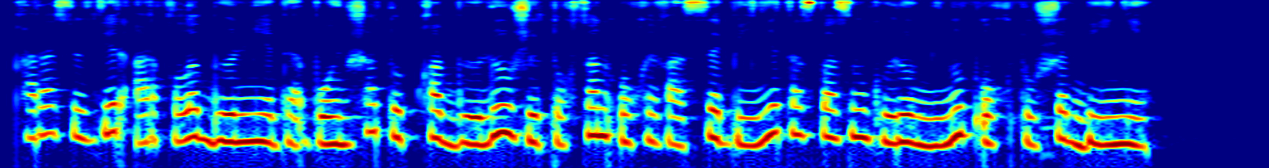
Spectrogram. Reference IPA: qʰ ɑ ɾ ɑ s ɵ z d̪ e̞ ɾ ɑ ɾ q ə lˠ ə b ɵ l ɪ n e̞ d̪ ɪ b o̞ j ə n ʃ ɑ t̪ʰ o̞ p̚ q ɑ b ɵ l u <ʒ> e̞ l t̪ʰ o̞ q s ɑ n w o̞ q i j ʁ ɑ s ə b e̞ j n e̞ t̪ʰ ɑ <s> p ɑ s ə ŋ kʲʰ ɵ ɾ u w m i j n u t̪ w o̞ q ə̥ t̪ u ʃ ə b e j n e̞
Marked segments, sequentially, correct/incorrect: correct, correct

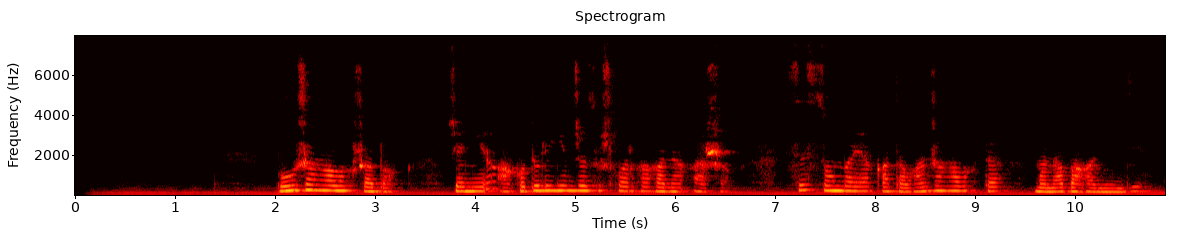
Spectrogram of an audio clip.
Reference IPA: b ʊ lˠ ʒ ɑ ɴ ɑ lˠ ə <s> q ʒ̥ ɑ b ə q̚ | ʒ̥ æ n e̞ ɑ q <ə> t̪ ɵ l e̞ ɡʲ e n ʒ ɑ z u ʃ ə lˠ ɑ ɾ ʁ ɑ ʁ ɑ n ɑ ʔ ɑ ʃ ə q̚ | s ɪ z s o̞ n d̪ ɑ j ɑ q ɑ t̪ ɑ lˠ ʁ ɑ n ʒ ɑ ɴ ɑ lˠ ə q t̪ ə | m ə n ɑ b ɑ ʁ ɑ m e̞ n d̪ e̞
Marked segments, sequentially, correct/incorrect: incorrect: none, correct

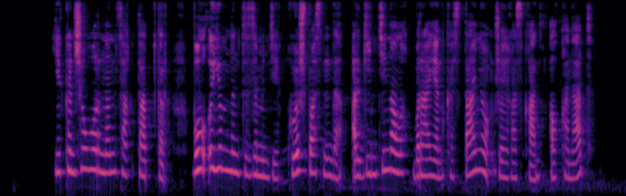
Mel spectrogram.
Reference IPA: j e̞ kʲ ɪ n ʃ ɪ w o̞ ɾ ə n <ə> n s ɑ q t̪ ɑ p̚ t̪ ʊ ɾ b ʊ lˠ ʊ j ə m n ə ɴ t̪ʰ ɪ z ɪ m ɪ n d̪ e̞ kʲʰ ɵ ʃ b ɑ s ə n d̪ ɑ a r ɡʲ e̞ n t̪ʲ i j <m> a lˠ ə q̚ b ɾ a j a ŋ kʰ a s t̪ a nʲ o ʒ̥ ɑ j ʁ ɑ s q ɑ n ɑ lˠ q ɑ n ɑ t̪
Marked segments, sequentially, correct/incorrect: correct, incorrect: n

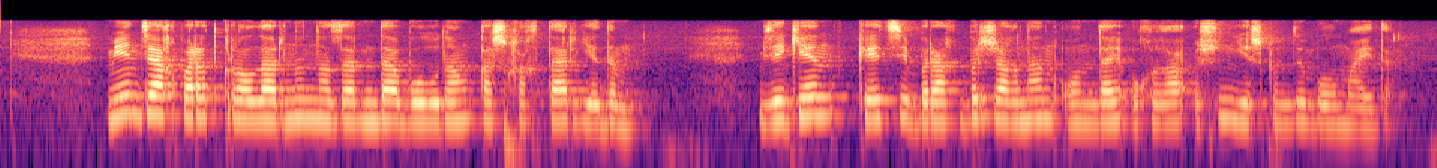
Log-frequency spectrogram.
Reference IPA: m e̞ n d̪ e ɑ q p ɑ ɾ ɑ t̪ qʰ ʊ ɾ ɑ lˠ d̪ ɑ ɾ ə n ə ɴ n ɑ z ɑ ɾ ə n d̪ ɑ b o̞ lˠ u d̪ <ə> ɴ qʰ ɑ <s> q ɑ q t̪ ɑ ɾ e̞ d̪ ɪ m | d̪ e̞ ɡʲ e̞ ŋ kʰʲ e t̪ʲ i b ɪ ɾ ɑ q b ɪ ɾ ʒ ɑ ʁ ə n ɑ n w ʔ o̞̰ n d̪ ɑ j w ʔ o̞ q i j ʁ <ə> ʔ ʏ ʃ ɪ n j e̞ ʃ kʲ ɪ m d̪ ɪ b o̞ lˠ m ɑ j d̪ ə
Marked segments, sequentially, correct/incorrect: incorrect: ɑ, incorrect: ʃ, incorrect: ɑ

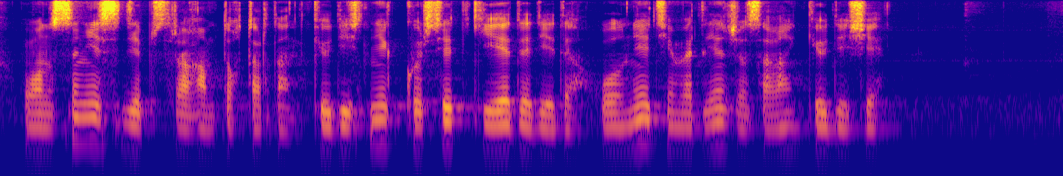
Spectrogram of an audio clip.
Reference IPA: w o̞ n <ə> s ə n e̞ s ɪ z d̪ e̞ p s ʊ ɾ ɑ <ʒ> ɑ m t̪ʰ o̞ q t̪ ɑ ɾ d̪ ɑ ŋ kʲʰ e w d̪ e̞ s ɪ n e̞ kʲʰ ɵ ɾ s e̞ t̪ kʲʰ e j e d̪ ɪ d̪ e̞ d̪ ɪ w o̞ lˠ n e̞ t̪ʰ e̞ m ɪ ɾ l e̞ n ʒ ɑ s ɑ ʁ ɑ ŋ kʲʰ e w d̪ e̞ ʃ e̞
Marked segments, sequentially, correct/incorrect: correct, incorrect: ʁ

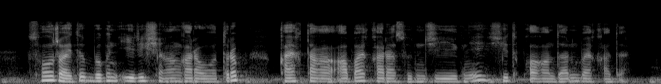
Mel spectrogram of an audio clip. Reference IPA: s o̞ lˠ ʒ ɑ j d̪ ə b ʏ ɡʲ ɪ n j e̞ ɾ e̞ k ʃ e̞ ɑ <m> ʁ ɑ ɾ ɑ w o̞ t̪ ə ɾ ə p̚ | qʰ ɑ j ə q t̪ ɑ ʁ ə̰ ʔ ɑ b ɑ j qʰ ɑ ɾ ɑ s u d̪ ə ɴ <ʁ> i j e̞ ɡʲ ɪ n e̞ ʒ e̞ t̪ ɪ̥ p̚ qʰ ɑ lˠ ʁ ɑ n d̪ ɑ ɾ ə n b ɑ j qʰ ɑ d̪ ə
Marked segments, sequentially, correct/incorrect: incorrect: ɴ, incorrect: ʒ

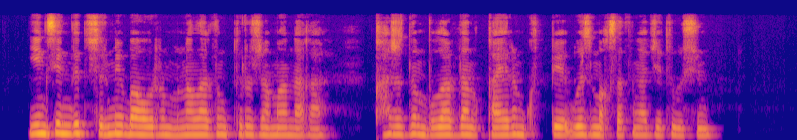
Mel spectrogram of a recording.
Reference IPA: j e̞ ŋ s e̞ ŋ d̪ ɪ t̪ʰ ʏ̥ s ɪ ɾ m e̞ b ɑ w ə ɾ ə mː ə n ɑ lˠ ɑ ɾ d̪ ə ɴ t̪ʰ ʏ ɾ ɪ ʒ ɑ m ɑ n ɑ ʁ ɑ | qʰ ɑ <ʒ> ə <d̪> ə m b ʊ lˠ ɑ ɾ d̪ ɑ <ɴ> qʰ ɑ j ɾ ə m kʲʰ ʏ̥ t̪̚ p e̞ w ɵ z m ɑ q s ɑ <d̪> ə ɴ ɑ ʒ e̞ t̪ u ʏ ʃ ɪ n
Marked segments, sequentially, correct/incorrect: correct, correct, correct, incorrect: t̪

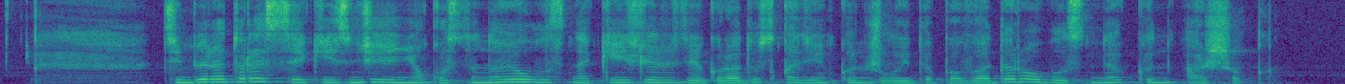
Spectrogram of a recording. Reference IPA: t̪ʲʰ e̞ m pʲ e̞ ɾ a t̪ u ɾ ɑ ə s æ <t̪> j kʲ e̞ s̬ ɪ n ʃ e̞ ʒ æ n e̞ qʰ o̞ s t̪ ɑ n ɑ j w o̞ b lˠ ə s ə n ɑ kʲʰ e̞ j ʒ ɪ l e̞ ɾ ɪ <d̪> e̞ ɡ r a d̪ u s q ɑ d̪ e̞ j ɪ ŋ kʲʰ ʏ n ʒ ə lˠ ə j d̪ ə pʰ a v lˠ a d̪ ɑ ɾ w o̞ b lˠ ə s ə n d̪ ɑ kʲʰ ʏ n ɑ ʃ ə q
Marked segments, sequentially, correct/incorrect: incorrect: none, correct

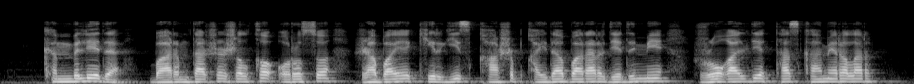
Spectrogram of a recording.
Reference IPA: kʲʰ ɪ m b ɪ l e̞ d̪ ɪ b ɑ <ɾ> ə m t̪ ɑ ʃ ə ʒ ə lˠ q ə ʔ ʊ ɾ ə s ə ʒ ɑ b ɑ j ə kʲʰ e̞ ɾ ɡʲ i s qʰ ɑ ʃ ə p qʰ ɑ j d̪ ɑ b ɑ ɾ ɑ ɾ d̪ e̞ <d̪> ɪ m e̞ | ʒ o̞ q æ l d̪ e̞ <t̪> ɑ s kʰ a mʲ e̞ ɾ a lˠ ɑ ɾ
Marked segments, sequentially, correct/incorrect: correct, correct, incorrect: t̪ʰ

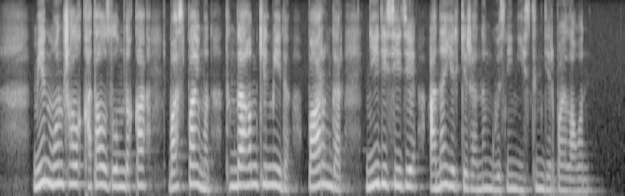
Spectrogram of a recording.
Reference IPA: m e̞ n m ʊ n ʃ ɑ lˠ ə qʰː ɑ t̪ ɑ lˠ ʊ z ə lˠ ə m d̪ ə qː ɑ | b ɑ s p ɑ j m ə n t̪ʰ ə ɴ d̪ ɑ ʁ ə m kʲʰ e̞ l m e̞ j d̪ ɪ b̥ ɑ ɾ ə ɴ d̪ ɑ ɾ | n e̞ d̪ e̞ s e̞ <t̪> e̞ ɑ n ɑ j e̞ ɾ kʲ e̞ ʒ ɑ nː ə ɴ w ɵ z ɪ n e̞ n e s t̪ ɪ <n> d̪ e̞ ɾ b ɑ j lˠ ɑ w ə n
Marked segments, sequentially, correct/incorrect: incorrect: d̪, incorrect: ŋ

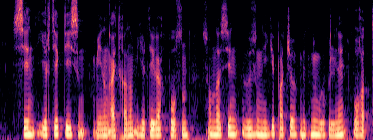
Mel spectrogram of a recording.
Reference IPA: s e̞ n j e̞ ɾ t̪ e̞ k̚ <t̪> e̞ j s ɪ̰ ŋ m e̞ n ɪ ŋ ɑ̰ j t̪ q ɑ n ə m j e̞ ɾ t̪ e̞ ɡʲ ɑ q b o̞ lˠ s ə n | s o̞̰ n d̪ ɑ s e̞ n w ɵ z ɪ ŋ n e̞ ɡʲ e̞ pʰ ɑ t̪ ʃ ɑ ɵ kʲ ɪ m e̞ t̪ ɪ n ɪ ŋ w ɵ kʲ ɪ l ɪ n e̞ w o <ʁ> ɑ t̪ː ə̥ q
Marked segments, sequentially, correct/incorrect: incorrect: d̪, correct

